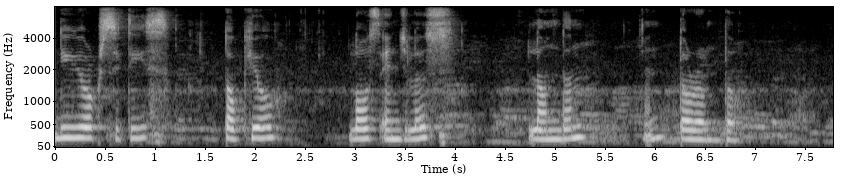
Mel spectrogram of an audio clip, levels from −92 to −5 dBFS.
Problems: constant background noise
